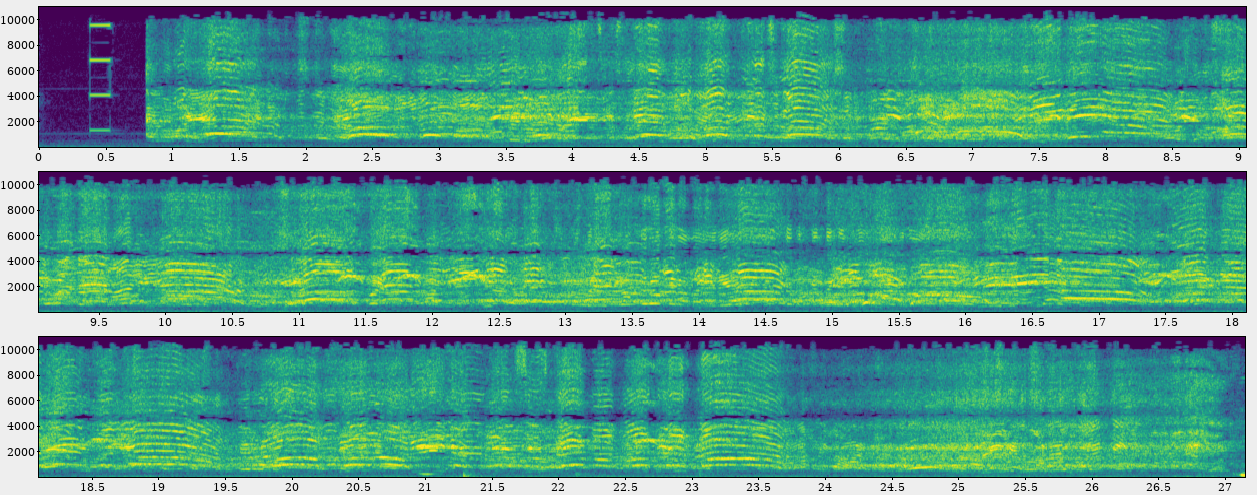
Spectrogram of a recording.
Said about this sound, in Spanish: bueno, por si no queda claro, mi vida, mi cuerpo, mi forma de follar no se arrodillen del sistema patriarcal. Esas y muchas otras consignas se gritaban el día de ayer en las calles de Barcelona protestando por esta contrarreforma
